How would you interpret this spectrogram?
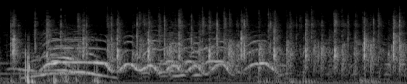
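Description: An audience applauds steadily, dense clapping filling the whole stretch, with whoops and warbling cheers rising and falling over it before the clapping thins slightly toward the end.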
